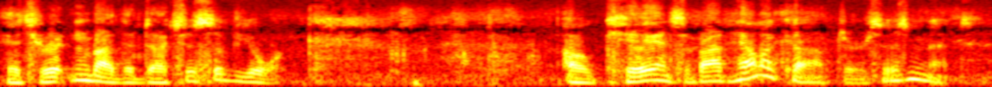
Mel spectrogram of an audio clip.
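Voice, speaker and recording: A middle-aged man, a father chatting and reading casually to a child in a gentle, playful way, often asking little questions. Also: mid-range voice, lively intonation, moderate pace, gravelly. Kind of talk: casual chat and bedtime story reading to a child. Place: at home, lying down beside a child. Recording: noisy amateur home recording.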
